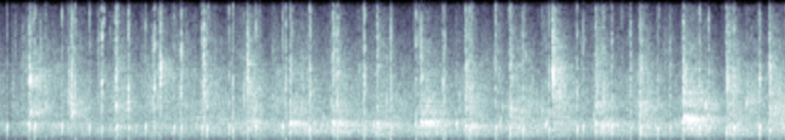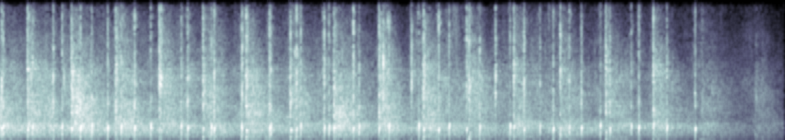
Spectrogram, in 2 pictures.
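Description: Sustained audience applause at a closing mass for the Saint Rita novena and feast of roses, dense steady clapping for about fifteen seconds that tapers slightly at the end, with a hint of voices beneath.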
